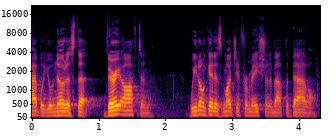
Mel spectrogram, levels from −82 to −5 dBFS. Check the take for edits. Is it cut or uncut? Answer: uncut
